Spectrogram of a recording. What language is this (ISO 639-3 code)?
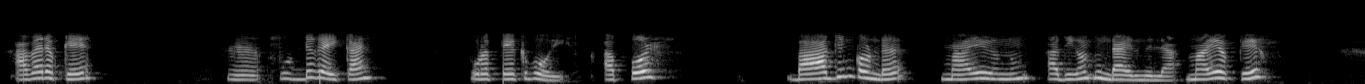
mal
